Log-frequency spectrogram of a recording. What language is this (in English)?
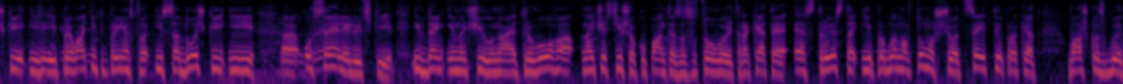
Ukrainian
